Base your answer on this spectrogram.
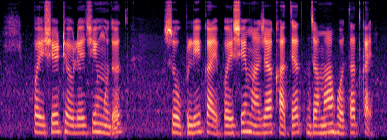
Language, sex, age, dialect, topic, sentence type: Marathi, female, 18-24, Southern Konkan, banking, question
